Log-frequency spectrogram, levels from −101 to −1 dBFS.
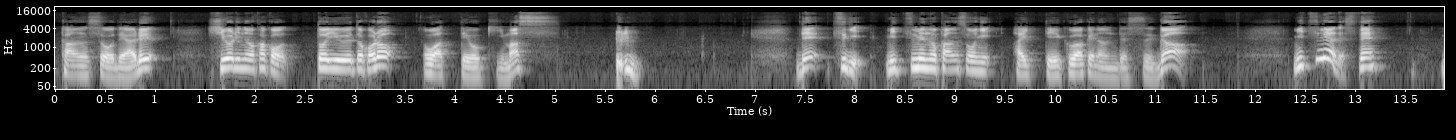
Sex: male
